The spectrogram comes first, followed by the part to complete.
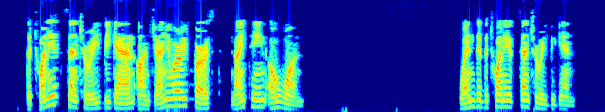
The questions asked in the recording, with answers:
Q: When did the 20th century begin?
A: On January 1, 1901. The 20th century began on January 1, 1901.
